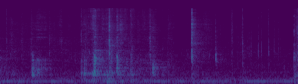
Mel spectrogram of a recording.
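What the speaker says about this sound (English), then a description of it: "put your strawberries into a medium or small pot" Strawberries are dropped into a medium pot in a home kitchen, making a few quiet, uneven taps and soft clunks against the metal.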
